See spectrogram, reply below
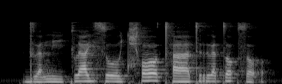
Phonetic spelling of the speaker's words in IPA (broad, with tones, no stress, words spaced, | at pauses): dɯ˩˦a̯niː˨˩kla˥˩j soː˧t͡ɕʰɔː˥˩ tʰaː˧trɯ˦˥a̯tɔ˥˩ʔsɔ˨˩ʔ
